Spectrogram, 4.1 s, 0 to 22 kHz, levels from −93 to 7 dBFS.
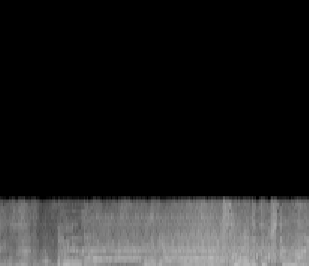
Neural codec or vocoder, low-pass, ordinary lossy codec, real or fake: codec, 16 kHz, 1.1 kbps, Voila-Tokenizer; 5.4 kHz; none; fake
